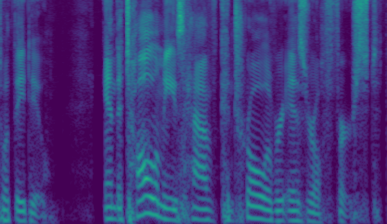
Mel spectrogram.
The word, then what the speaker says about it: Ptolemies: And the kingdom in the south is called the Ptolemies. That's how you pronounce that weird P word up there, the Ptolemaic dynasty.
